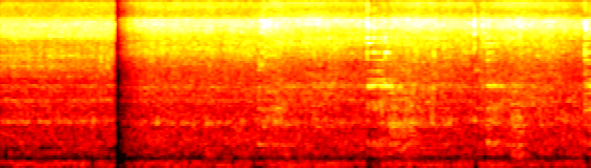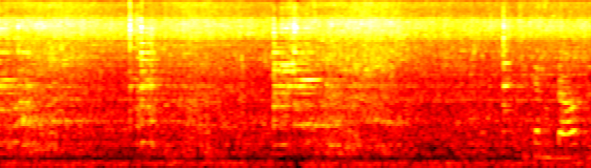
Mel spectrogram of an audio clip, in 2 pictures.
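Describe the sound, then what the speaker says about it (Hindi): Chicken pieces with salt are stirred in a pot for pulao, a continuous sizzle broken by repeated scraping stir strokes, after a brief silent cut near the start. "साथ हम नमक शामिल करेंगे, चिकन में नमक मिक्स हो जाए।"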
